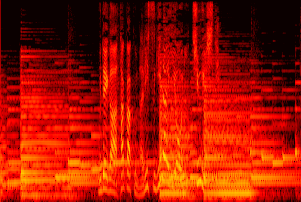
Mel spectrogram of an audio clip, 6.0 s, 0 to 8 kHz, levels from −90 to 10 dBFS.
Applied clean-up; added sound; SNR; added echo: none; none; none; none.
